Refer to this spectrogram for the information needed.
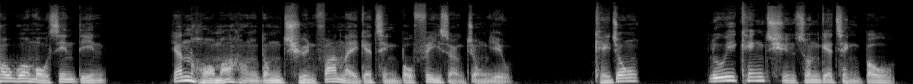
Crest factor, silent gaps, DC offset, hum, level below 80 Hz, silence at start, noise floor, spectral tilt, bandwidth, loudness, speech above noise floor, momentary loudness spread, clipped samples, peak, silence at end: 14 dB; none; under 0.1%; none; -36 dBFS; 0 s; -63 dBFS; -5 dB/octave; 19.5 kHz; -17 LUFS; 46 dB; 8 LU; under 0.1%; -4 dBFS; 0.2 s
